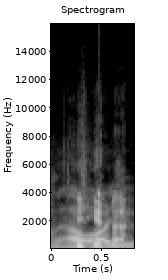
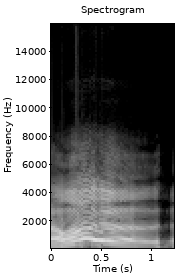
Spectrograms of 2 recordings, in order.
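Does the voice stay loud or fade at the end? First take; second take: fades; loud. First: The voice fades softer at the end. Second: The voice stays loud to the end.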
